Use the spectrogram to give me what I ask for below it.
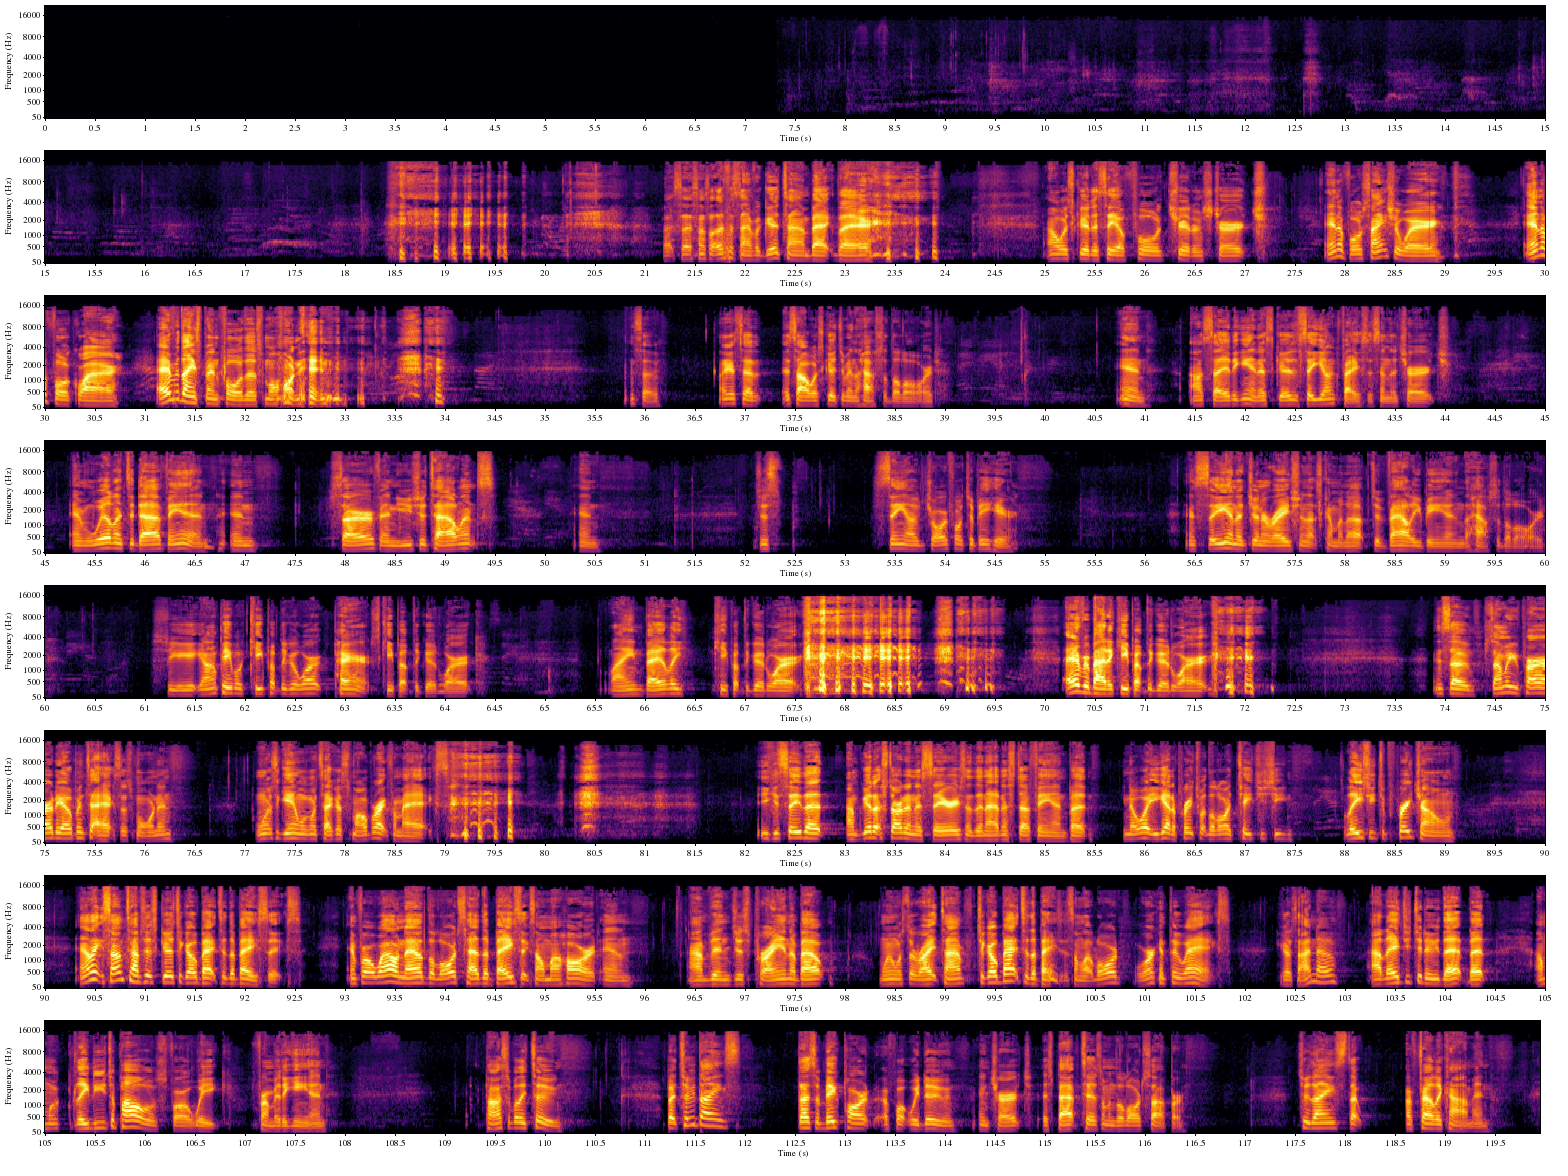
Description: Drawing from the original Greek meaning of baptism and the historical transition from Passover to the Lord's Supper, this sermon challenges us to see these ordinances not as empty rituals, but as powerful symbols of our immersion in the Holy Spirit and our participation in the finished work of Christ.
